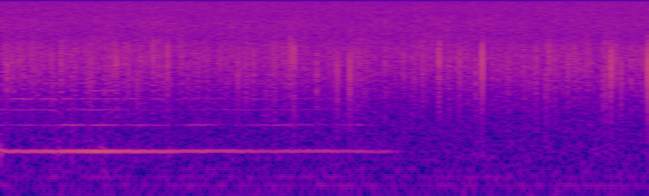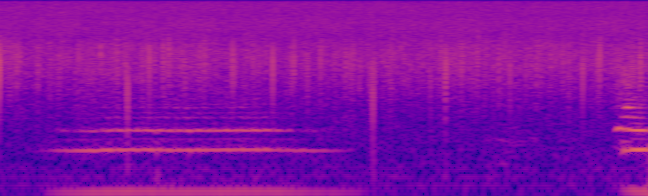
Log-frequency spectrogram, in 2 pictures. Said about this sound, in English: Foghorns always have to sound so mournful.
